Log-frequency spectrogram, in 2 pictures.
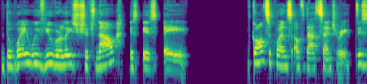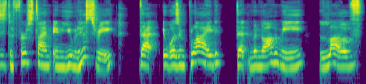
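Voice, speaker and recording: Woman, slightly low voice, sarcastic vlogger with a crude, irreverent edge. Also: measured pace, darkish tone. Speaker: video creator. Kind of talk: scripted monologue.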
